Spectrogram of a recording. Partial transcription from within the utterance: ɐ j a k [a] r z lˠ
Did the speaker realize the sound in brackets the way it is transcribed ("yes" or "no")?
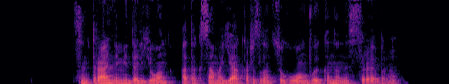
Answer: no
